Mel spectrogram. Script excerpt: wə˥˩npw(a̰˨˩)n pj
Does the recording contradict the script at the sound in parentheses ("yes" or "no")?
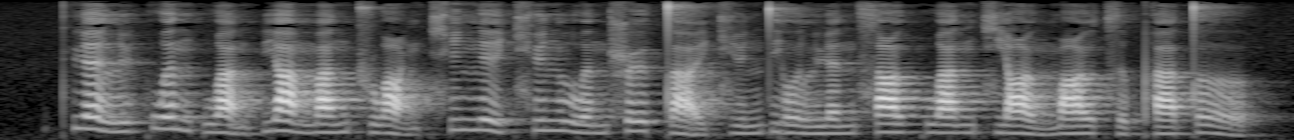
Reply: no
